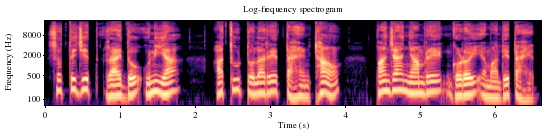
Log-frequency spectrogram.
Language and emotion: Santali, neutral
